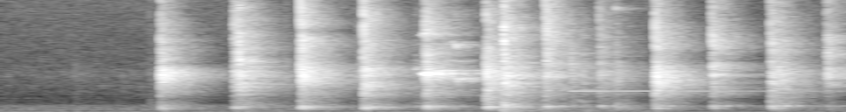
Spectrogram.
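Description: A rapid, even series of sharp knocks, about three a second, starting about a second in.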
